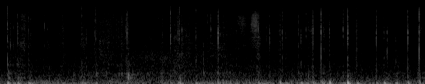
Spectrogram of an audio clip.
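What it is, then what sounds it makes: Plastic yogurt tub. Long nails tap and scratch the side and base of a plastic yogurt tub with a lid, held and tilted in the hands. Quick, dry clicks and scratchy rasps come in a steady, uneven stream, with a soft low thump under the taps and brief bright edges that die away at once.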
